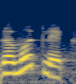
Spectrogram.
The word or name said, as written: gemutlich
